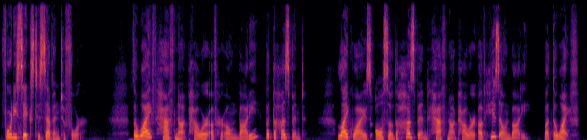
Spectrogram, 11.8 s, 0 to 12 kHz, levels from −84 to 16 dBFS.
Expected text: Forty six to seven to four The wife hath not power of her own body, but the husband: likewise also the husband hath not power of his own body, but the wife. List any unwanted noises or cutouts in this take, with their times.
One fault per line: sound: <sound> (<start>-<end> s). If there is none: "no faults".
no faults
